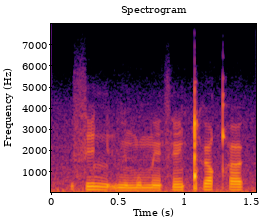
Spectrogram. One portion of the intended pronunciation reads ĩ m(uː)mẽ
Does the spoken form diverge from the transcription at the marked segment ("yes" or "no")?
yes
